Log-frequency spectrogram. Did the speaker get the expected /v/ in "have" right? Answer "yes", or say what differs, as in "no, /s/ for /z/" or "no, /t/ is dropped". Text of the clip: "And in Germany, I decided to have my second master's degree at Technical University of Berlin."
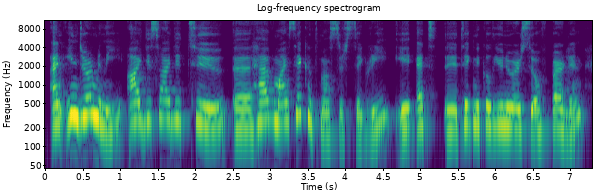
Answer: yes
